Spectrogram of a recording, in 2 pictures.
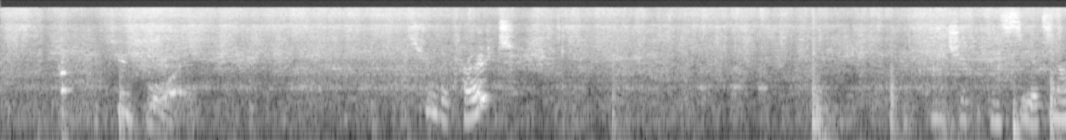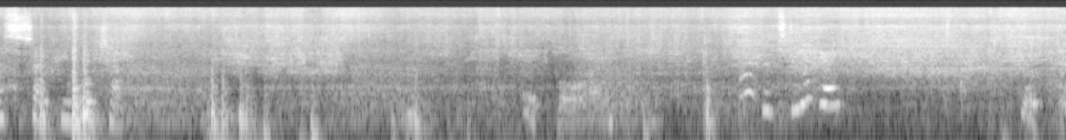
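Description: Water sprays from a shower head onto a dog's coat.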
